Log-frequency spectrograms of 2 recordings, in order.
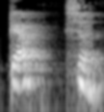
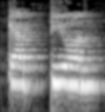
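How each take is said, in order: First: The ending is read as 'shun' with sh. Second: The ending is read as 'tee-un' with a t. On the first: The speaker calls it right. "त्याचा उच्चार आपल्याला बिनधास्त शन करायचा आहे" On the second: The speaker calls it wrong. "आपल्याला इंग्रजी वाचन येत नाही तर आपण ह्याला काय वाचणार?"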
